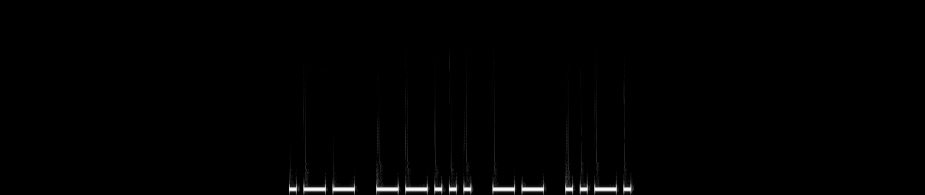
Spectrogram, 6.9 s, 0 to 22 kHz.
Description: Morse code, heard as a keyed tone, about 22 wpm, 700 Hz. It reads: W7MF
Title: USA Call Signs - 4 Characters - Repeated 2x - 22wpm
